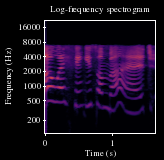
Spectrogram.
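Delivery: put-on extra squeaky baby voice. Showing Chelsea how she'd say thanks, in an extra squeaky baby voice. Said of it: "make my voice even more squeaky".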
